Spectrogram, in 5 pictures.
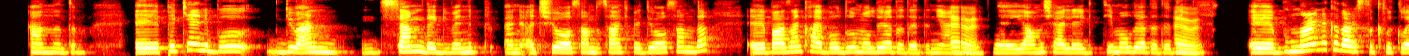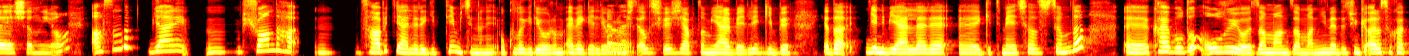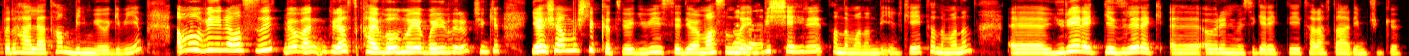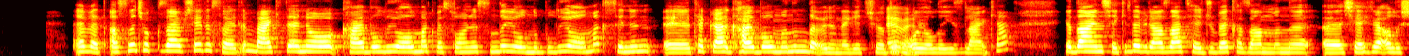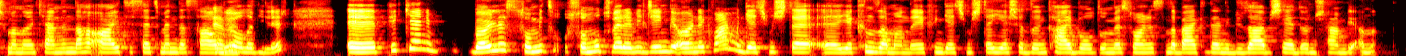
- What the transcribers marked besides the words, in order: tapping; joyful: "Ama o beni rahatsız etmiyor … katıyor gibi hissediyorum"; laughing while speaking: "kaybolmanın da"; other background noise; "somut" said as "somit"
- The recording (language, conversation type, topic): Turkish, podcast, Telefona güvendin de kaybolduğun oldu mu?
